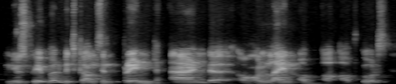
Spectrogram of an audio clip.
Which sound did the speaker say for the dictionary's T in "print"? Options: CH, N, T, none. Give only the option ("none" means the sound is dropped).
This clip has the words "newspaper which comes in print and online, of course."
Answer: T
